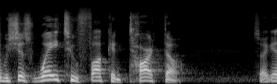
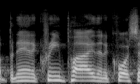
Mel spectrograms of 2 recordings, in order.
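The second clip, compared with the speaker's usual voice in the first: ordinary talk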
